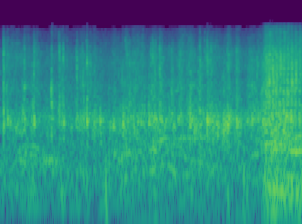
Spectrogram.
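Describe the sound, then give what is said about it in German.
Horses of a mounted band clop their hooves as they set off toward the centre of Beromünster for a gathering of riders. A steady, dense clip-clop runs throughout and grows slightly louder near the end. “Und jetzt geht's los, mindestens für die Ross von der Reitermusik Gunzwil. Die machen sich auf jetzt ins Zentrum des Flecken Beromünster.”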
